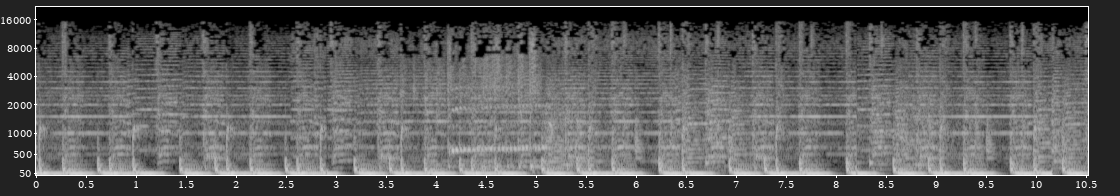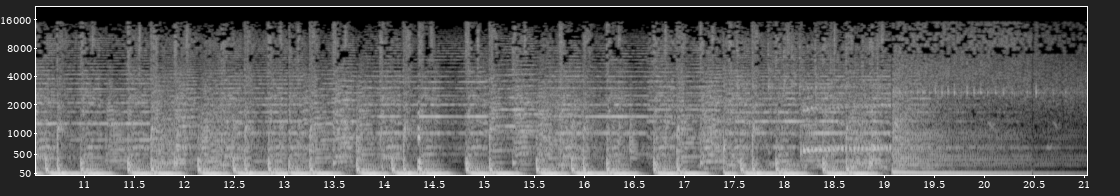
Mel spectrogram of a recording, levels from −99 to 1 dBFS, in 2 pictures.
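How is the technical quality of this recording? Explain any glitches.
The recording has eight brief glitches, each about 30 ms long, at 2.89–2.92, 8.19–8.22, 10.15–10.18, 13.02–13.05, 14.33–14.36, 17.39–17.42, 19.06–19.09 and 20.47–20.50 s. The sound jumps ahead abruptly, and the moment just after the jump comes out garbled. The likely cause is a broken MP3 bit reservoir: frames were dropped, so the following frame borrowed data from the wrong bytes and decoded as a glitch lasting about one 26 ms frame. Unlike a plain dropout, the sound skips forward and then garbles, rather than going silent and resuming where it stopped.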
